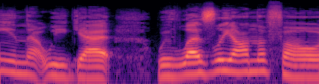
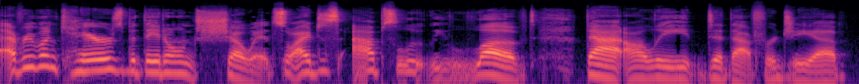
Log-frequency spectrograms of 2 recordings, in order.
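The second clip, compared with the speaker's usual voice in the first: ordinary talk, nothing marked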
